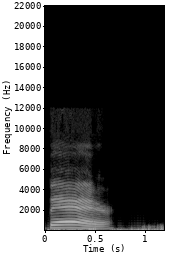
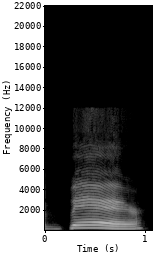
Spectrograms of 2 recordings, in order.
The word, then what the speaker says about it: bear: আচ্ছা এটাকে আমরা বিয়ার বলবো না, এটাকে উচ্চারণ করতে হবে bear. কি উচ্চারণ করতে হবে? bear. বিয়ার বলা যাবে না, বেয়ার বলা যাবে না, bear.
